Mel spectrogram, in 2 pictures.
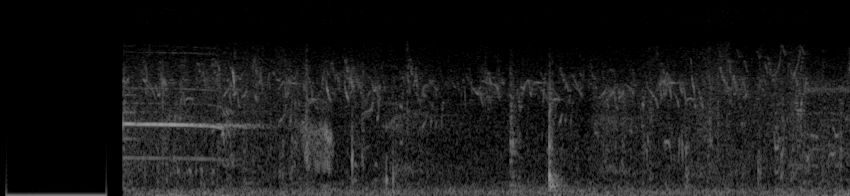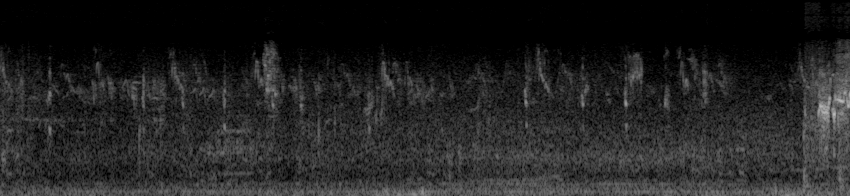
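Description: Poultry peeping and clucking, many short high calls scattered throughout, with one longer held call about a second in.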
